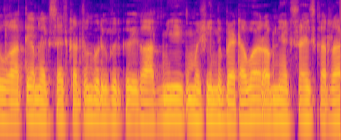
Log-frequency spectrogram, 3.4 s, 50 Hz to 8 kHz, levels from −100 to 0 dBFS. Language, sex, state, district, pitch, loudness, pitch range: Hindi, male, Maharashtra, Mumbai Suburban, 105 Hz, -17 LUFS, 105-110 Hz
